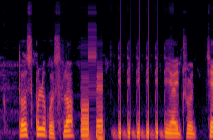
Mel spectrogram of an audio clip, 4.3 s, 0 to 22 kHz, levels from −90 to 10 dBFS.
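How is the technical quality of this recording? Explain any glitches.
The recording has two clear playback glitches in the middle of the speech.

Robotic sound from repeated short buffers runs from 1.65 to 2.11 s. The likely cause is new audio arriving too slowly, so the playback side keeps reusing a tiny slice, about 20 ms long, while the real signal is skipped over. Roughly two-thirds or more of that stretch is repetition. The constant repeat rate stamps a fixed 50 Hz buzz onto the speech, which becomes a rigid, metallic drone that only loosely follows the talker.

A system hang loop follows from 2.42 to 3.34 s. Something in the computer or audio driver stalled while the sound hardware kept cycling through the same ring buffer. One chunk of about 186 ms, which fits an 8192-sample buffer, plays back five times in a row. At 5.38 repeats per second it is heard as a mechanical, machine-gun stutter of identical fragments rather than a steady tone, with little or no audio actually dropped.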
